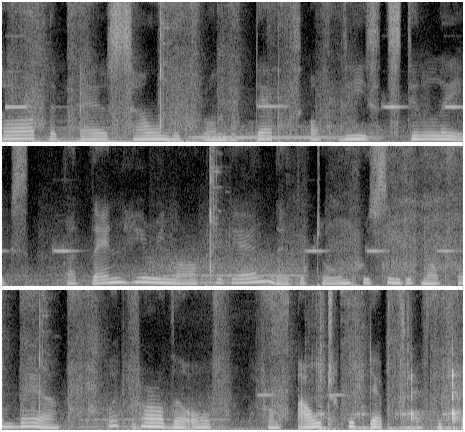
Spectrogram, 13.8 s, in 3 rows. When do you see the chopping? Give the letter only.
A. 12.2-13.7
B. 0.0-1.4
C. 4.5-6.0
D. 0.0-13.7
A.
